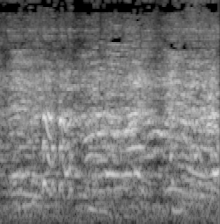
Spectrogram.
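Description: Several voices talking over one another in a jumble of chatter, with no single clear speaker.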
